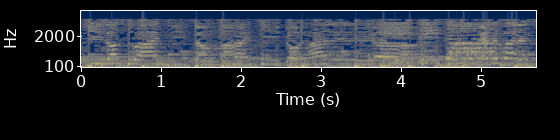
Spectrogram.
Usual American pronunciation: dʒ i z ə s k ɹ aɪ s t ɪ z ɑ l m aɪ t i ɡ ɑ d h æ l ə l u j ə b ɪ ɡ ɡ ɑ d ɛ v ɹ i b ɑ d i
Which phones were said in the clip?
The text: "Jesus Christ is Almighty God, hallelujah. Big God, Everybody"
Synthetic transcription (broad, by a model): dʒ i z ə s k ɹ aɪ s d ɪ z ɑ m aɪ t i ɡ ɑ d h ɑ l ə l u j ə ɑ ɛ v ɹ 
